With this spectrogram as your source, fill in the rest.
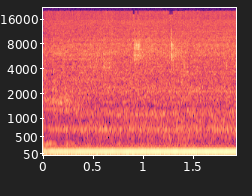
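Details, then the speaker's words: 2001 Elektro Automatik EA-PS 7016 16V 20A 320W power supply drawing about 40W: loud steady heavy transformer hum; E-core screws form a shorted turn making the transformer work hard and warm. "Transformer and you can hear it's really working hard"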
